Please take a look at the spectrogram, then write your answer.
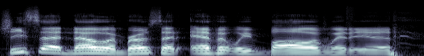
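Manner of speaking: words broken up by laughing. Telling a story about a man who would not take no, laughing while talking. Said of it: "I'm sorry, I'm laughing".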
